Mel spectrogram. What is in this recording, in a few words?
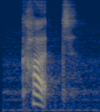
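"cut", English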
